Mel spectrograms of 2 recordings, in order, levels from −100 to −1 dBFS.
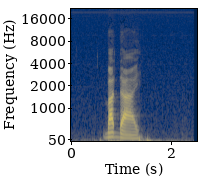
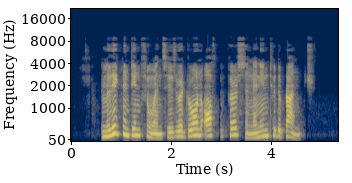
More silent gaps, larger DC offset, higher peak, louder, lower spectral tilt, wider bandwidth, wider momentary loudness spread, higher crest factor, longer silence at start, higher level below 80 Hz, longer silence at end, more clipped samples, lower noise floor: neither; neither; second, -10 dBFS vs 0 dBFS; second, -25 LUFS vs -18 LUFS; about the same, -6.5 dB/octave vs -6.5 dB/octave; first, over 20 kHz vs 9.2 kHz; about the same, 13 LU vs 12 LU; about the same, 20 dB vs 18 dB; about the same, 0.65 s vs 0.6 s; first, -52 dBFS vs -64 dBFS; first, 0.9 s vs 0.55 s; neither; about the same, -61 dBFS vs -59 dBFS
